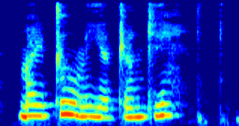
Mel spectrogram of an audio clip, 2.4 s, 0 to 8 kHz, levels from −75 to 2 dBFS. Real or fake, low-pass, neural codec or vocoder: fake; 7.2 kHz; codec, 16 kHz in and 24 kHz out, 1.1 kbps, FireRedTTS-2 codec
